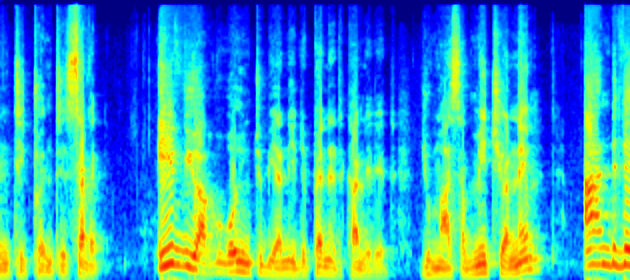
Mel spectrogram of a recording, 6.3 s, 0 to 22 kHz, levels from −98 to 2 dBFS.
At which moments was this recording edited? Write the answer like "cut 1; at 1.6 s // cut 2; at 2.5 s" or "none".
cut 1; at 1.5 s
